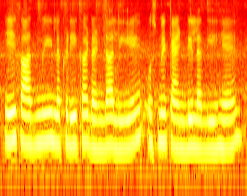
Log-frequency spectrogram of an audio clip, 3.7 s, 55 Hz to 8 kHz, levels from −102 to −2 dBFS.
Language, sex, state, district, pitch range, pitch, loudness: Hindi, female, Uttar Pradesh, Lucknow, 195-225 Hz, 210 Hz, -15 LUFS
